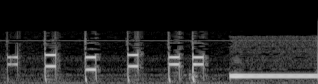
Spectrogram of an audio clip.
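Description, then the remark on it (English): Six quick touch-tone beeps as a radio station's phone number is keyed in, each a short, clear dual-pitched blip, followed by a steady, unbroken telephone tone humming at the end. No voices. “Let's get our friendly dial tone. All right. Let's dial WBAI first”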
